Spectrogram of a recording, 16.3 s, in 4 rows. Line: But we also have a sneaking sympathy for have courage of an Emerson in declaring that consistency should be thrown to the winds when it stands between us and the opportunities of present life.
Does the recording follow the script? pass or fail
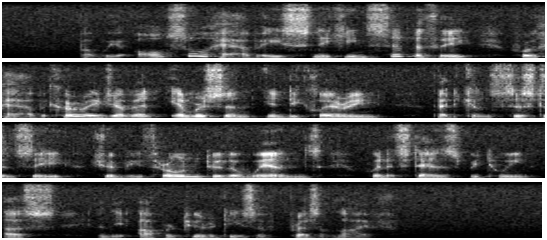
pass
